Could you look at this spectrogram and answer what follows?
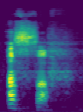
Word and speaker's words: الصف: الصف الصف. There is no L sound here because it has assimilated to the sod, one of a group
